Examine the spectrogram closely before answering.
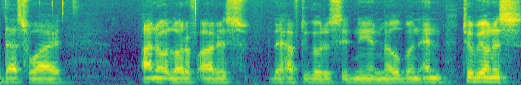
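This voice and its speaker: A man talks at a fairly quick pace in a dark, mellow tone. His intonation is monotone and flat. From India. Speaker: rapper and music producer. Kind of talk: radio interview.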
